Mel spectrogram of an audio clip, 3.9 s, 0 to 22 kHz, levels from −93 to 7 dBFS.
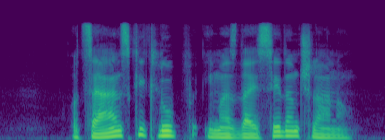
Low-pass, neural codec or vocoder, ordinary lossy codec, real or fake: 10.8 kHz; none; none; real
